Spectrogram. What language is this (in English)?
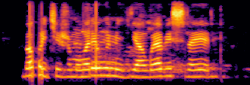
Kinyarwanda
